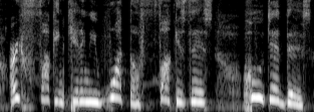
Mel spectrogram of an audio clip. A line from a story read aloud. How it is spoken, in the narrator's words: a man like screaming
